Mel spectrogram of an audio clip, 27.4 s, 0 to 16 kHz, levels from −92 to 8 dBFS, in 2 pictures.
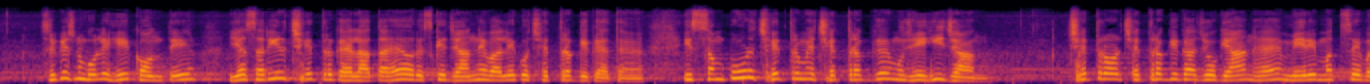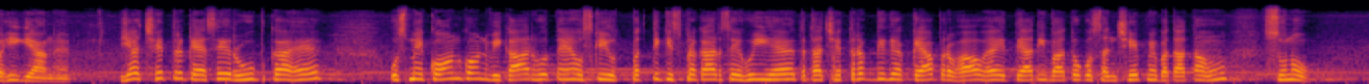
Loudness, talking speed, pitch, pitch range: -18 LUFS, 160 wpm, 210 Hz, 195-230 Hz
